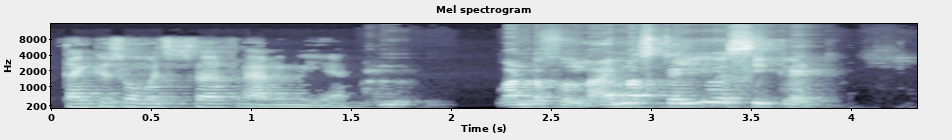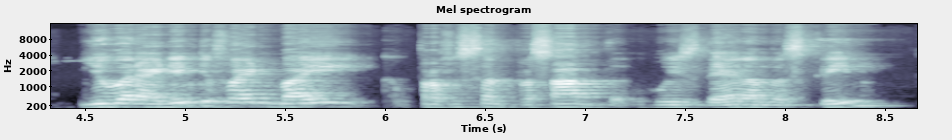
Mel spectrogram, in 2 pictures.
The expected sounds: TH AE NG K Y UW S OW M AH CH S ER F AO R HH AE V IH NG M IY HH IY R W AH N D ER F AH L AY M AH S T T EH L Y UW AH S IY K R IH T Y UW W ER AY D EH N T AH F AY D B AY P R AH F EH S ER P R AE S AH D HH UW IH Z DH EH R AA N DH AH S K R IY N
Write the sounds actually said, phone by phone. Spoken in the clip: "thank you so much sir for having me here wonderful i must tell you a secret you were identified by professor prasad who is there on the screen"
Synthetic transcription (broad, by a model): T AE NG K Y UW S OW M AH CH S ER F AO R HH AE V IH NG M IY HH IY R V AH N D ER F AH L AY M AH S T T EH L Y UW AH S IY K R IH T Y UW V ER AY D EH N T AH F AY D B AY P R AH F EH S ER P R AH S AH D HH UW IH Z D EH R AA N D AH S K R IY N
